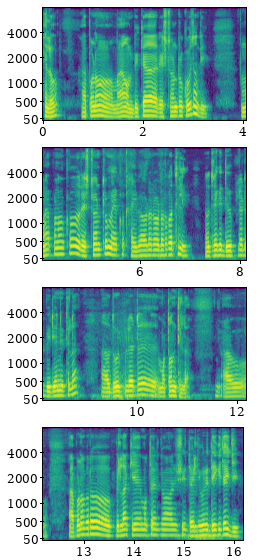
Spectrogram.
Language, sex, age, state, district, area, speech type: Odia, male, 30-45, Odisha, Cuttack, urban, spontaneous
